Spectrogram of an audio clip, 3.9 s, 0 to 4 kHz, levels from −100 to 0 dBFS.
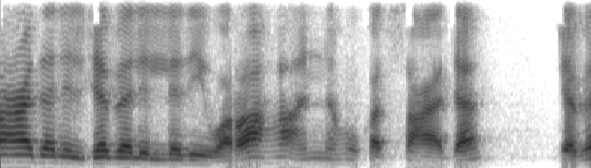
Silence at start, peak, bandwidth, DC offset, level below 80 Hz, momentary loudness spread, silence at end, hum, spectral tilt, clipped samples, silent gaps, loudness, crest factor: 0 s; -6 dBFS; 4 kHz; under 0.1%; -72 dBFS; 10 LU; 0 s; none; -7.5 dB/octave; under 0.1%; none; -25 LUFS; 18 dB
